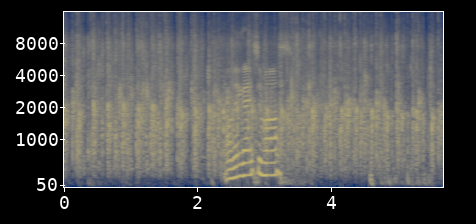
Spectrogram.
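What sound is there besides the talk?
audience applause welcoming guest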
